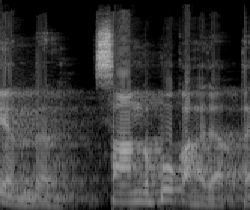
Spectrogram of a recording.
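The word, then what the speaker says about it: Tsangpo: टी यहां पे silent है, ठीक है, एस से पहले टी जब भी आता है तो वो साइलेंट होता ही है, ठीक है।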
